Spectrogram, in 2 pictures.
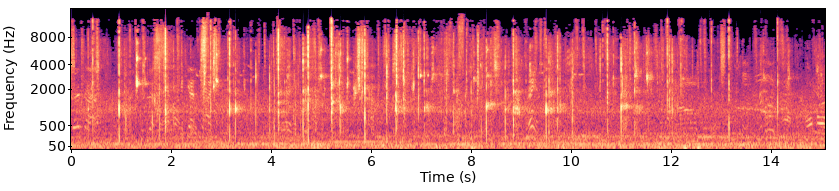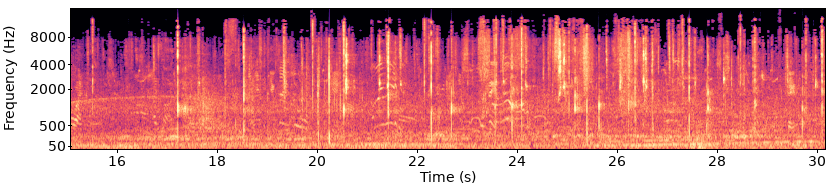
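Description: Pickleball paddles hitting the plastic ball: short, sharp pops at irregular intervals, often one or two a second, with distant voices underneath.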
